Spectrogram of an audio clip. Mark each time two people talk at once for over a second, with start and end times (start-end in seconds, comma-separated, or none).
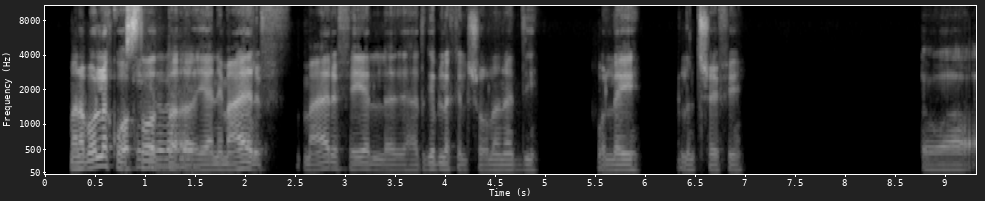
0.8-2.2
